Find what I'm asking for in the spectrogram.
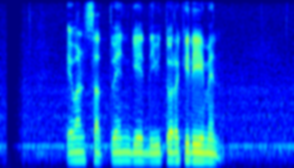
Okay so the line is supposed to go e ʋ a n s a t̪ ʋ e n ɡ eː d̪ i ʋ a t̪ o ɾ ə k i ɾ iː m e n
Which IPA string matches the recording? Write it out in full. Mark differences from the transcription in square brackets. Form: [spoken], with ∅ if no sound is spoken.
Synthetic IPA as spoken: e ʋ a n s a t̪ ʋ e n ɡ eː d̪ i ʋ [i] t̪ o ɾ ə k i ɾ iː m e n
